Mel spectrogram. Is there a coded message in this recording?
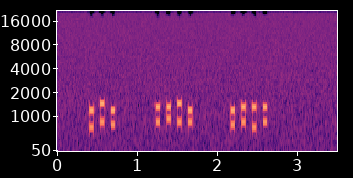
Yes: DTMF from 0.4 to 2.6 s, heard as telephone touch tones, dialled by machine, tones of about 50 ms. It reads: 194 8097 4828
